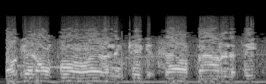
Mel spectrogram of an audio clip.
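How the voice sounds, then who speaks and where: A man's voice: on the high side, little pitch movement, fast. A man with a Southern US accent talking over police radio as an officer in a pursuit, in a clipped, informal, procedural way. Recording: noisy police scanner radio from a vehicle.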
